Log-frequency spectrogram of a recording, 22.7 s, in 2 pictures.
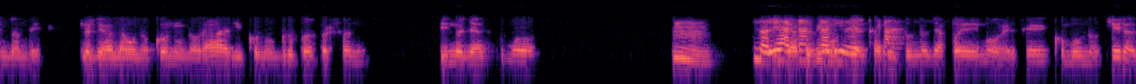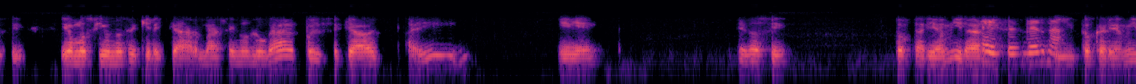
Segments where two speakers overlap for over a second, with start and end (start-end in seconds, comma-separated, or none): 7.7-9.0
